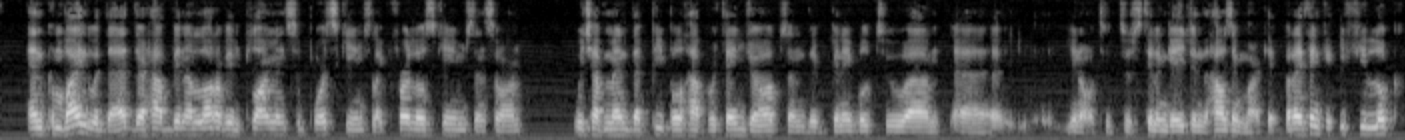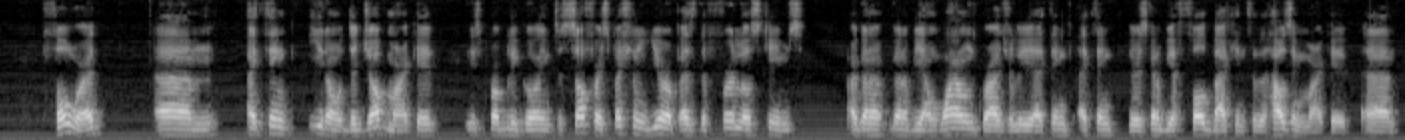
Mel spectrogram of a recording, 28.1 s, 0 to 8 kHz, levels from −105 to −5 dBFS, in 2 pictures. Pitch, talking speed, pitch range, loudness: 125 Hz, 195 wpm, 115-145 Hz, -33 LUFS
